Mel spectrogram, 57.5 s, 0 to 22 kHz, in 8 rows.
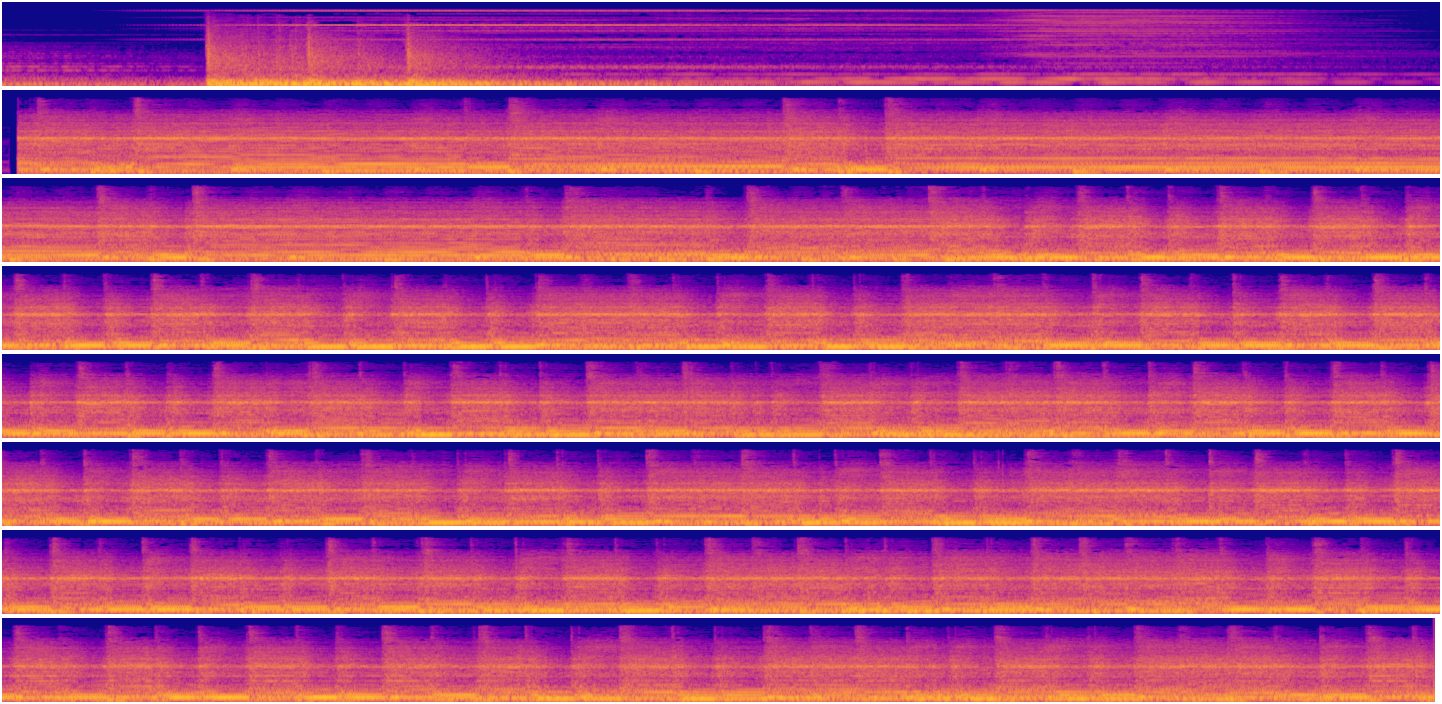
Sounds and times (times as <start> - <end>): Electric guitar: 7.3 - 57.4.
